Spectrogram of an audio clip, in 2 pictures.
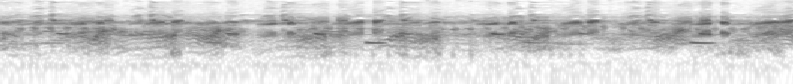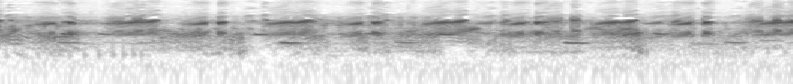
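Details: Frogs in full chorus, a continuous mass of croaks and rattling trills mixed with brief pure whistled notes, many callers overlapping throughout.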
